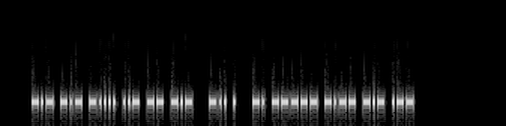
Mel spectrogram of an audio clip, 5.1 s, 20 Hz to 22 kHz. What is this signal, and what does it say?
Morse code, heard as a keyed tone, about 51 wpm, 700 Hz. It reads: KK6UMK DE N0YKW
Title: USA Callsign DE Callsign 50wpm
